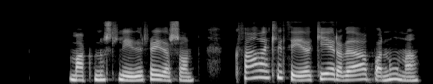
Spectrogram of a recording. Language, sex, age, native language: Icelandic, female, 30-39, Icelandic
